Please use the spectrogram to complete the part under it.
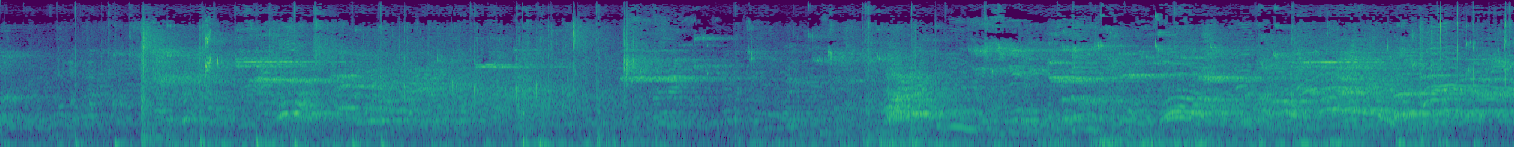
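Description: A volleyball is hit with sharp slaps that echo in a large hall.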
